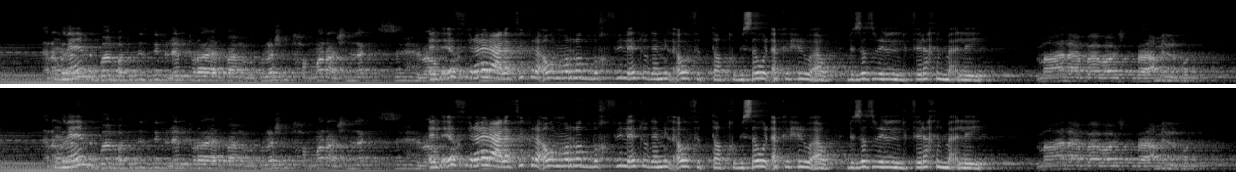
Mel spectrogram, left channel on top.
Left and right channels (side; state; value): both; normal; correlation 0.96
